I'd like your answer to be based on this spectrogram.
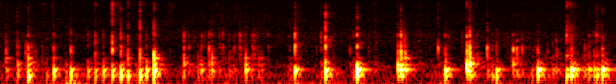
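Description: Fingertips and short nails tap and lightly rub a whole red bell pepper, hollow with a waxy skin and a green stem. Quick, quiet, hollow taps with a low resonant tone die away almost at once, with a faint bright click on some strikes. Soft rubbing fills the gaps, and the tapping comes in a dense run early on before spreading into sparser hits.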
